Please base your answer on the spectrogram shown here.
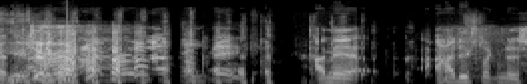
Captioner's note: laughs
